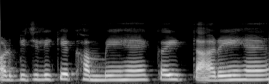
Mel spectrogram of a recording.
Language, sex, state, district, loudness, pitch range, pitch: Hindi, female, Punjab, Fazilka, -14 LUFS, 215-225 Hz, 220 Hz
